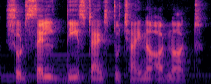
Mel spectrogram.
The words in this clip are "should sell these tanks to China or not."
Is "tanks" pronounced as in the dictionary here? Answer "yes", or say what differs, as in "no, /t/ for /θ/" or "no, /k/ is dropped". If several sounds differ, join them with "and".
yes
